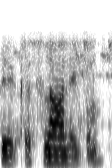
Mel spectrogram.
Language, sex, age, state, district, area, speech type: Urdu, male, 18-30, Delhi, South Delhi, urban, conversation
